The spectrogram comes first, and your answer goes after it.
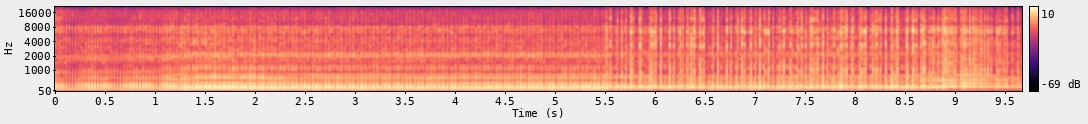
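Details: Brand-new customer Saito FA-100T twin glow engine on test stand, break-in run: high buzz climbing in pitch, then steady full-throttle note, slightly uneven; rich, plenty of oil coming out, not lean. Rich break-in run.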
